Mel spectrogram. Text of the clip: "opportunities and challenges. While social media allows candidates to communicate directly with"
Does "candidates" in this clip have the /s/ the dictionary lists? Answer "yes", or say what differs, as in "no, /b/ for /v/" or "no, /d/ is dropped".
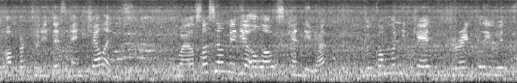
no, /s/ is dropped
